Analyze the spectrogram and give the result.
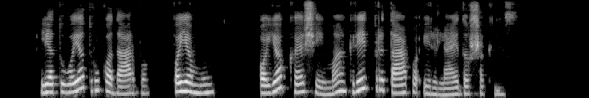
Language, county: Lithuanian, Vilnius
